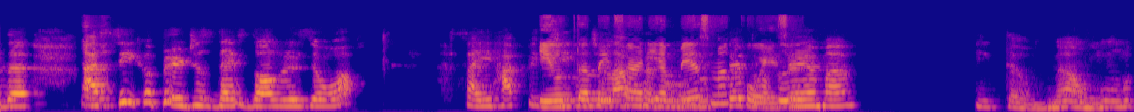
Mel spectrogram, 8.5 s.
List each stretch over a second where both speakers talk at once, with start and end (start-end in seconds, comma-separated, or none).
4.0-6.1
